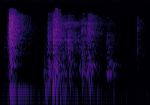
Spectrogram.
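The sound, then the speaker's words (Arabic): A door in a house is opened, giving a few faint knocks and dull thumps spread over a couple of seconds. “افتح الباب ده.”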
